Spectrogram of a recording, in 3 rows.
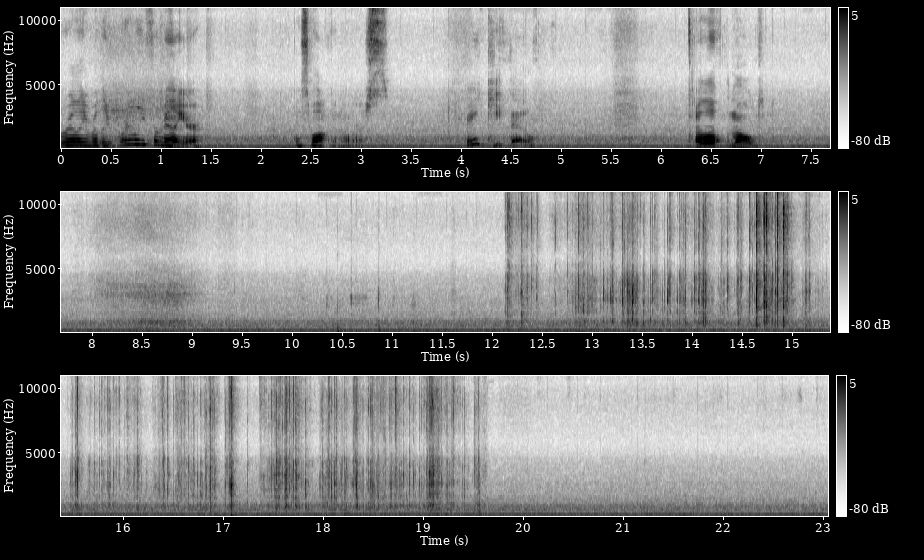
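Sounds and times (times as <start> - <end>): plastic packaging crinkling: 12.1 - 19.7.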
